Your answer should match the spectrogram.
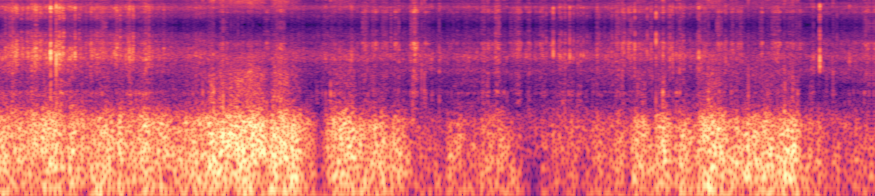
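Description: Mountain bike rolling fast down rocky, gravelly singletrack: a loud, steady rumble of tyres over loose stones, with the bike rattling. The noise dips briefly about three and five seconds in.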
